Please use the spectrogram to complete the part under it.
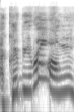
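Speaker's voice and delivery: voice cracking way up.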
